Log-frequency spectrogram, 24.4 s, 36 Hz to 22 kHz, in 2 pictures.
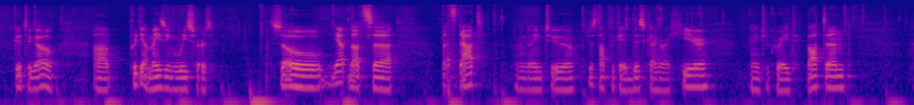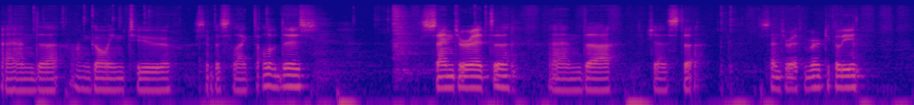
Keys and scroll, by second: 8.3 r, 12.6 v.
